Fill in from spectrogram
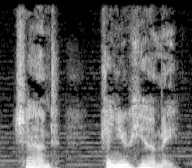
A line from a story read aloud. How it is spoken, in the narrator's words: he desperately asked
